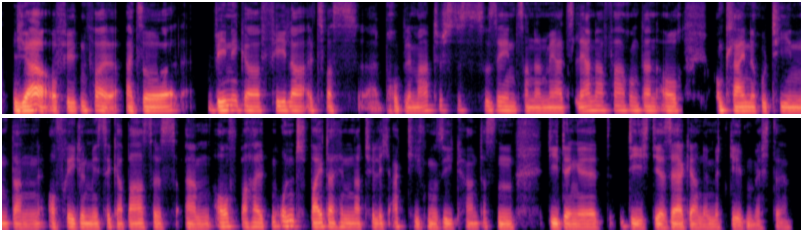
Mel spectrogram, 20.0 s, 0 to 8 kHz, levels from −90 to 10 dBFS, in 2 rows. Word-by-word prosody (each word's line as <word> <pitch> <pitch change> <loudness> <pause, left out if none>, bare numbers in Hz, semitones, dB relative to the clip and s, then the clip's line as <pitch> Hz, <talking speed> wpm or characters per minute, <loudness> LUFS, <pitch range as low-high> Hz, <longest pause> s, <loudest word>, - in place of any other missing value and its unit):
Ja, 110 +1 +10
auf 100 0 0
jeden 110 0 0
Fall. 110 -8 +1
Also, 105 +1 +4 0.4
weniger 115 -2 +3
Fehler, 110 0 +1
als 115 +2 -6
was, 110 0 -5
äh, - - -14
Problematisches 115 +3 -5
zu 120 - -6
sehen, 110 -1 0
sondern 95 -3 -2
mehr 95 0 0
als 95 0 -4
Lernerfahrung 115 +1 -2
dann 110 -1 -2
auch 105 0 -1 0.4
und 110 - +2
kleine 105 -1 +3
Routinen 100 -1 -1
dann 90 0 -4
auf 100 - -5
regelmäßiger 95 -1 0
Basis, 100 0 -2
ähm, 90 -1 -2
aufbehalten 110 0 -1
und 125 0 0
weiterhin 105 -1 +2
natürlich 95 0 -4
aktiv 105 -3 -8
Musik 95 +1 -2
hören. 95 0 -3
Das 105 +1 -8
sind 90 -2 -1 0.4
die 100 -2 +5
Dinge, 90 -2 +1
d - - -24
die 110 -4 0
ich 90 - -9
dir 95 -3 +3
sehr 90 +2 +3
gerne 90 -2 -2
mitgeben 85 -1 -4
möchte. 80 +1 -9
105 Hz, 140 wpm, -23 LUFS, 95-110 Hz, 0.4 s, Ja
